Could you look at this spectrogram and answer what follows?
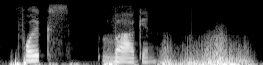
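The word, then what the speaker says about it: Volkswagen: folks wagen I say it again folks wagen folks vagen so here is the next word try to imagine how it's pronounced the first word which is an German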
